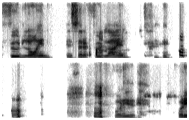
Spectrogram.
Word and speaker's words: Food Lion: doing it the right way, not Food Loin, Food Lion.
